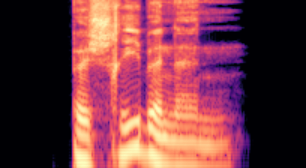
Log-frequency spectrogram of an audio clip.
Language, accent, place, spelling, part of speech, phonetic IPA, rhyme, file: German, Germany, Berlin, beschriebenen, adjective, [bəˈʃʁiːbənən], -iːbənən, De-beschriebenen.ogg
- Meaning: inflection of beschrieben: 1. strong genitive masculine/neuter singular 2. weak/mixed genitive/dative all-gender singular 3. strong/weak/mixed accusative masculine singular 4. strong dative plural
